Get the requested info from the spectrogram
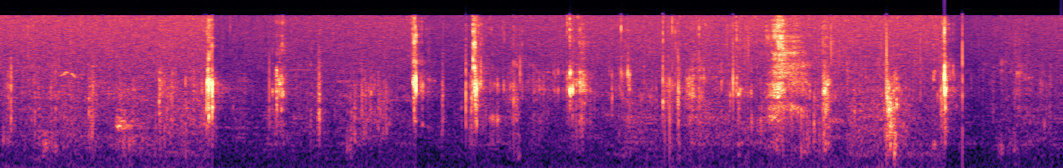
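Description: Close-miked eating sounds of a person biting and chewing pieces of pork: a run of irregular wet, crunchy clicks and smacks.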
